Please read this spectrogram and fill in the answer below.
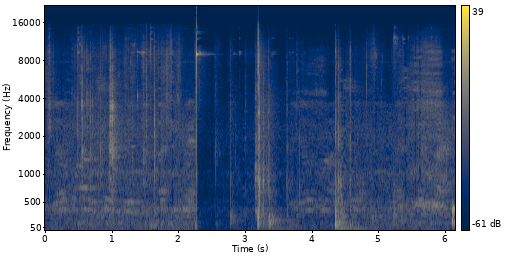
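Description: Small metal lock parts and tools being picked up and handled, clinking and clicking a handful of separate times, the sharpest click about two seconds in: a brass lock cylinder and a metal follower tube.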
